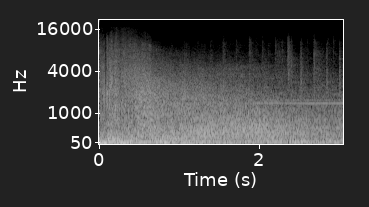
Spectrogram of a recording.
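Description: Naval gunfire from a destroyer in World of Warships, a dense sustained rumble of heavy booms and blasts with no clear gaps, loud and close.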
